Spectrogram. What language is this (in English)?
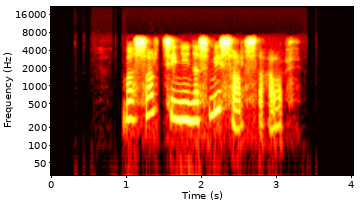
Kabyle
